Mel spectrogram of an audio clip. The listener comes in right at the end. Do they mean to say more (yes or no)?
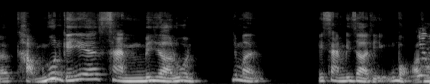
yes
